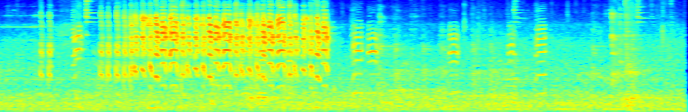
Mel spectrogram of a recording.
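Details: Zebra finch parents feeding newly hatched young; a fast, regular stuttering burst of high nasal calls between one and three seconds, then scattered softer calls, with a constant low hum.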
